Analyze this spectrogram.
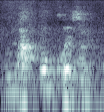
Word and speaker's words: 왁구코: 예, 일본어인데 왁구코죠. 왁구코. 왁고가 아니고 왁구코.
